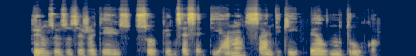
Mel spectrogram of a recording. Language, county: Lithuanian, Kaunas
